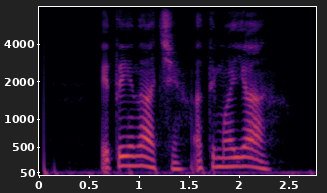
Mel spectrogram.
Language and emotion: Russian, neutral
